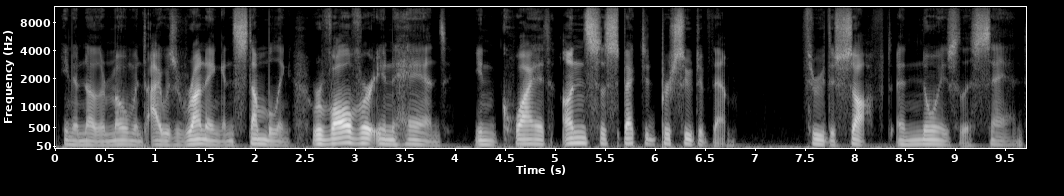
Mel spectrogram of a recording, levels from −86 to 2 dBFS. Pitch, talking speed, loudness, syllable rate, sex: 95 Hz, 140 wpm, -20 LUFS, 4.3 syllables/s, male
